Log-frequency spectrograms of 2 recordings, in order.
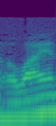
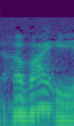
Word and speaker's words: Hawaii: But we always say that if anybody says Hawaii. Hawaii is the correct pronunciation, huh? Hawaii or Hawaii? Yeah. But over here they say Hawaii.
